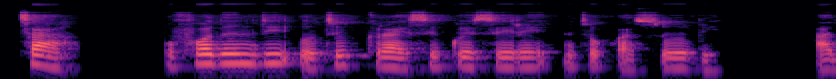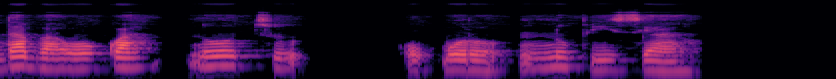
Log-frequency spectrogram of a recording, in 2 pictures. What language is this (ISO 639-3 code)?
ibo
